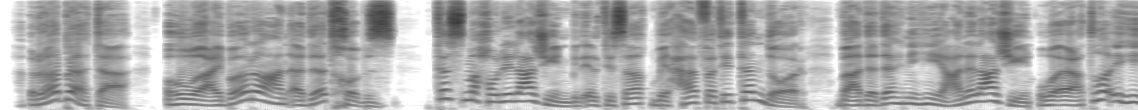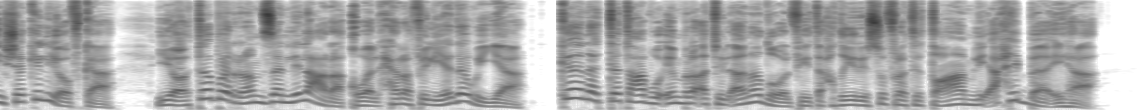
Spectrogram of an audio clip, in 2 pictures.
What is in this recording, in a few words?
arabic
